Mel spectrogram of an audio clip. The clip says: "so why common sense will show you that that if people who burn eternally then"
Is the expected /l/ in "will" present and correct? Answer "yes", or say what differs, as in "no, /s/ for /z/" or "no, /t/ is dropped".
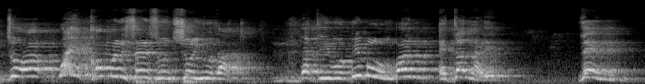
no, /n/ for /l/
